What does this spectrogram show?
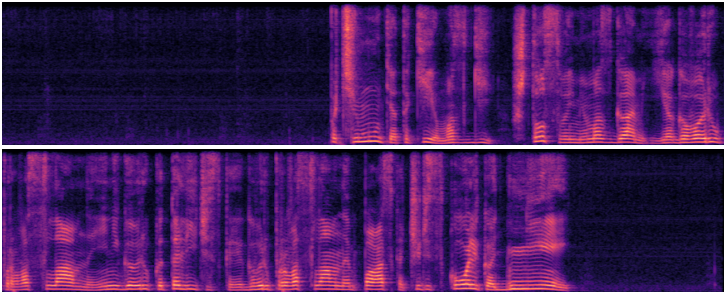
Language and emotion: Russian, angry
